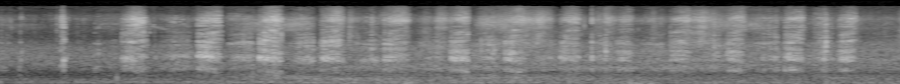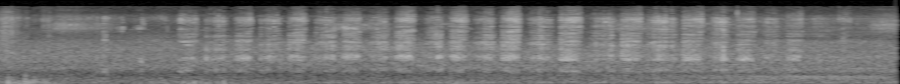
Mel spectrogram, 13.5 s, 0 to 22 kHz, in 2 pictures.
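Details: A young English Bulldog pants heavily at a dog park, with rapid, noisy breaths about twice a second. It is struggling with the heat at 7pm, in the mid-70s°F after a day in the upper 90s.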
